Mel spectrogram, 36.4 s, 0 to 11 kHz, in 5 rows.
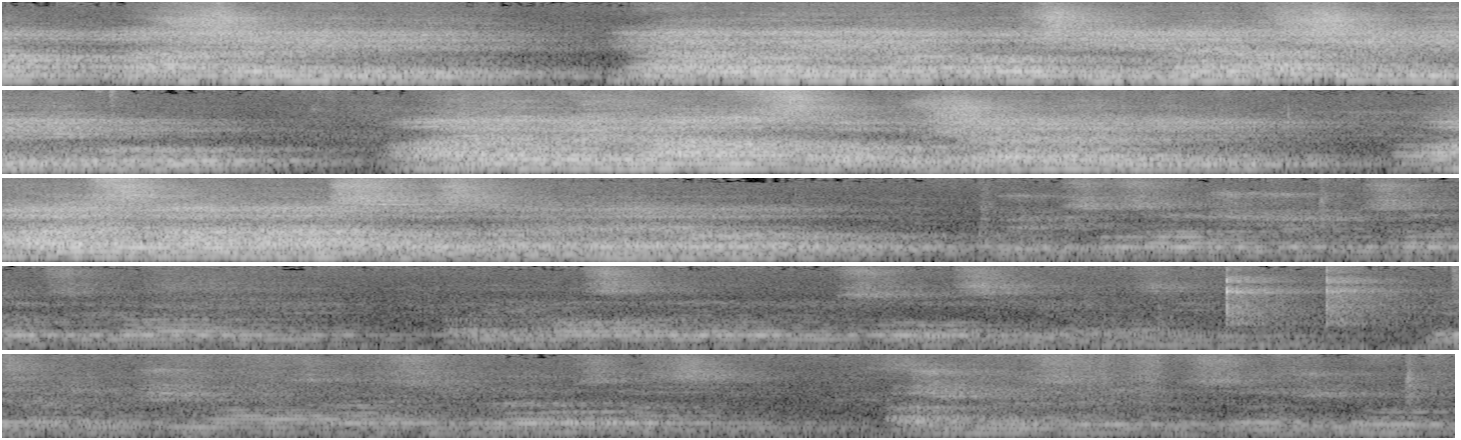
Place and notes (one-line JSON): {"title": "Maria Angelica church of Capuchine Monastery", "date": "2008-06-07 18:22:00", "description": "Mass at the Capuchine Monastery at Nový Svět, celebration of Saint Kyril and Methodeus, Czech Patrons.", "latitude": "50.09", "longitude": "14.39", "altitude": "266", "timezone": "Europe/Prague"}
